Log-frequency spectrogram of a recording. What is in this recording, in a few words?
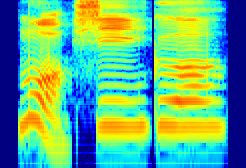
"mo4xi1ge1", Chinese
